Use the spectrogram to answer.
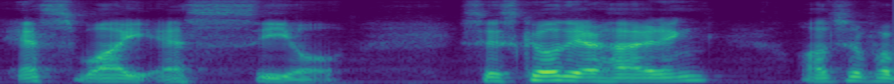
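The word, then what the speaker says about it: Sysco: hire about 150 people number seven cisco this is spelled s-y-s-c-o cisco they are hiring also for more than more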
